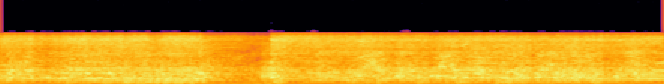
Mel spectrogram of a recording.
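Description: Punk rock band playing live: distorted electric guitars, bass and drum kit. The music drops back briefly about a second and a half in, then the band crashes back in.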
